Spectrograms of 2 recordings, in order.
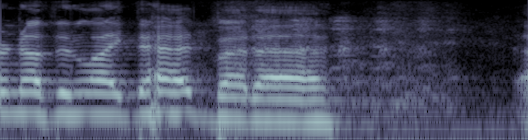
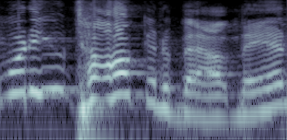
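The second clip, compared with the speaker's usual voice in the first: high, louder mock outrage; mock indignant wife; 5 semitones higher, 5 dB louder than usual. Wife disbelieving husband's cab story, high and louder. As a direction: push back at him in disbelief.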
